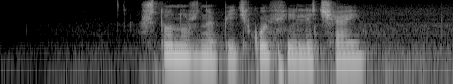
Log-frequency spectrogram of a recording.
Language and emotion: Russian, neutral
